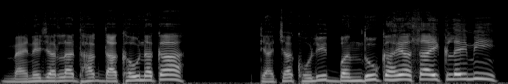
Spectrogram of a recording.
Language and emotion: Marathi, fearful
